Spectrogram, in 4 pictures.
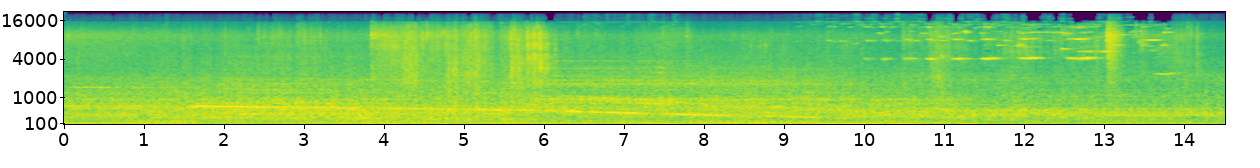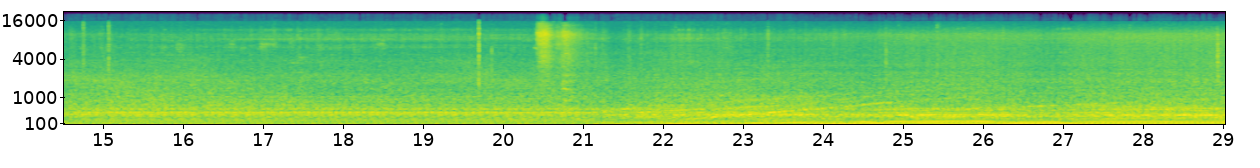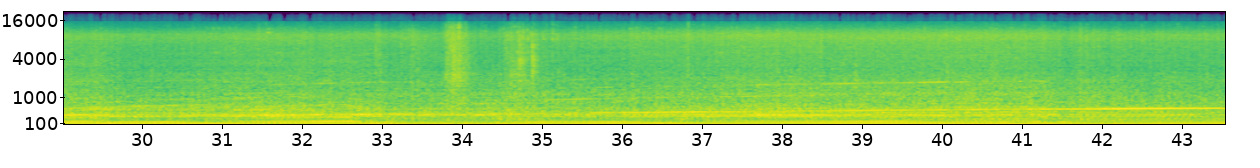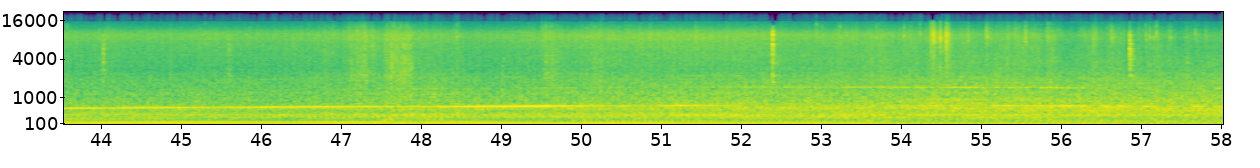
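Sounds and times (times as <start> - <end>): bus engine humming: 0.0 - 58.0
rising whine: 35.1 - 58.0.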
